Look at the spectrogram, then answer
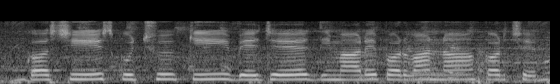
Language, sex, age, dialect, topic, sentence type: Magahi, female, 18-24, Northeastern/Surjapuri, banking, statement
